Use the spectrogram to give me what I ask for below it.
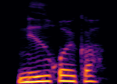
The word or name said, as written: nedrykker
